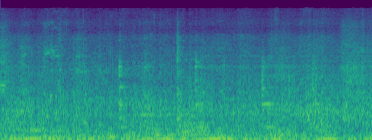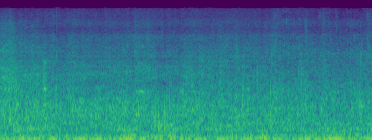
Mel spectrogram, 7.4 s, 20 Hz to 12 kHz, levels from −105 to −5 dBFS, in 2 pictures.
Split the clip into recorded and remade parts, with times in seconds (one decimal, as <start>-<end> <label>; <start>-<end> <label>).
0.0-0.5 remade; 0.5-2.0 recorded; 2.0-6.4 remade; 6.4-7.4 recorded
